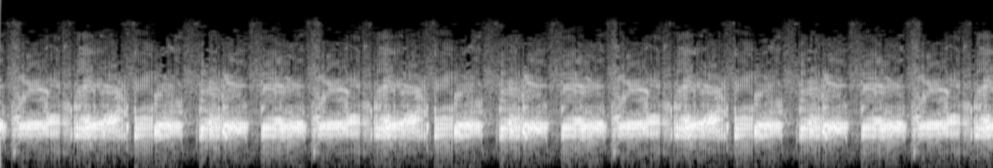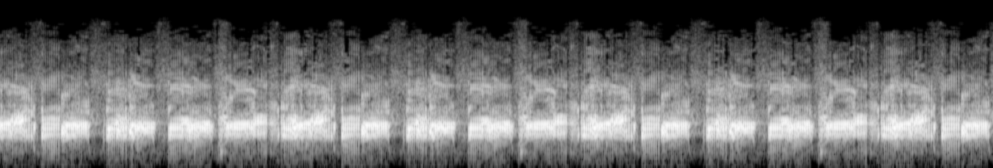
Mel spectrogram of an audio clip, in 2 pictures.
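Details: Balloon frog calling: a dense, droning chorus of buzzy, nasal moans, each note about half a second long, repeating nearly twice a second with brief gaps, with no other clear sounds.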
